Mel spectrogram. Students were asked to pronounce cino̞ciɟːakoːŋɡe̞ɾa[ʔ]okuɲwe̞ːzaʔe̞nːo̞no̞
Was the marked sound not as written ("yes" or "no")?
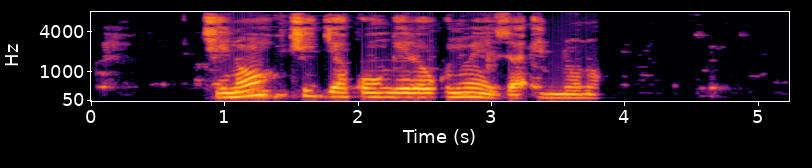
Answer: yes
